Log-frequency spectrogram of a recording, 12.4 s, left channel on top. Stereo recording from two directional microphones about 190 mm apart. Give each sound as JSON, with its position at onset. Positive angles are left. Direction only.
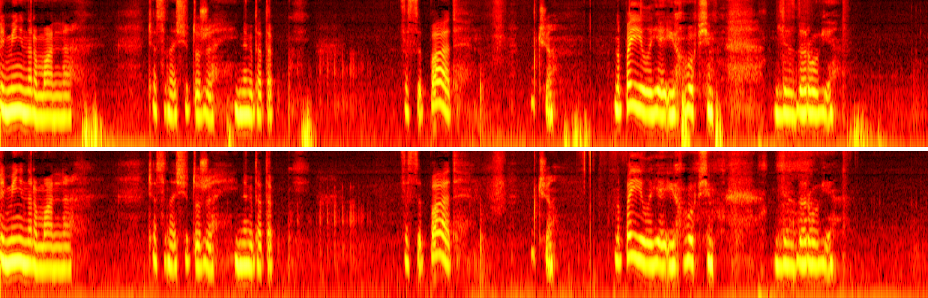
{"t": 0.0, "sound": "speech", "side_deg": 5}
{"t": 5.3, "sound": "speech", "side_deg": 5}
{"t": 8.7, "sound": "speech", "side_deg": 15}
